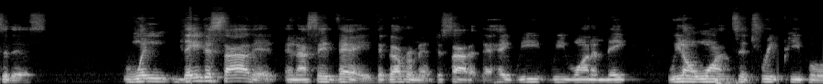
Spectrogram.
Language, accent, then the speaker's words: English; Albany, Georgia, United States; moved away; being in Albany, Georgia, you know, born and raised in the South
